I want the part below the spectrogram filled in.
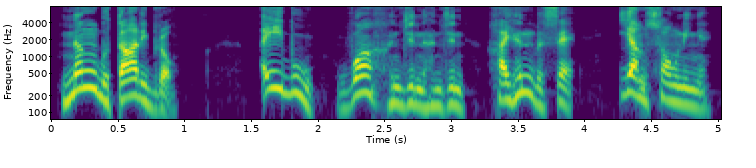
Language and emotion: Manipuri, angry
